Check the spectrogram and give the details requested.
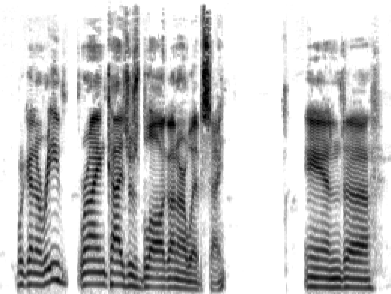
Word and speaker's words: Kaiser: Kaiser.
